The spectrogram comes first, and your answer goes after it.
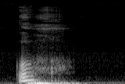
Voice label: "oj", Quiché; nosotros; we; INALI; UTexas; CHQETA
